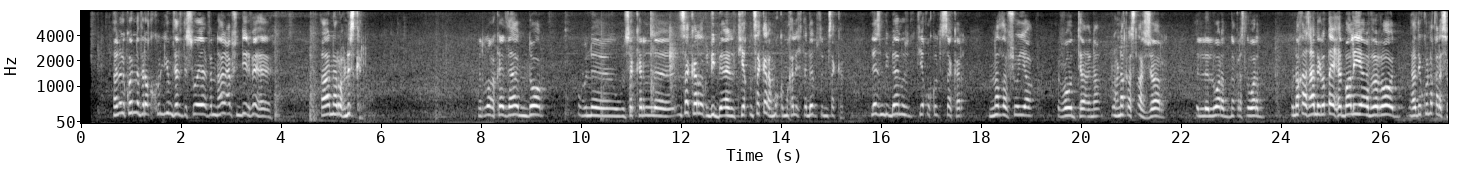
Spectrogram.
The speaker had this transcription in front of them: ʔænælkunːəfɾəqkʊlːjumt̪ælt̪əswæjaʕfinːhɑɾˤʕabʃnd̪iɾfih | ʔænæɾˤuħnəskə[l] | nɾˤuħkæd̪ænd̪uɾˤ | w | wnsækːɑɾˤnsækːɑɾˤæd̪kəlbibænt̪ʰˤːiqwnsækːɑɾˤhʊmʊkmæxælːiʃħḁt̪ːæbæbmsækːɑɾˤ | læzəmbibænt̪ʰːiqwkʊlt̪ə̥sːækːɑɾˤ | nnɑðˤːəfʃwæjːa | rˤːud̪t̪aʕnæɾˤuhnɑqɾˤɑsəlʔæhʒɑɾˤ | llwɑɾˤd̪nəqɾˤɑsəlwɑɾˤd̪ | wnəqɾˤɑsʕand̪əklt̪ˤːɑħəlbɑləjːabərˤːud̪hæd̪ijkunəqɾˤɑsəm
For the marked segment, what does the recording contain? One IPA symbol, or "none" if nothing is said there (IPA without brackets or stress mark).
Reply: ɾ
